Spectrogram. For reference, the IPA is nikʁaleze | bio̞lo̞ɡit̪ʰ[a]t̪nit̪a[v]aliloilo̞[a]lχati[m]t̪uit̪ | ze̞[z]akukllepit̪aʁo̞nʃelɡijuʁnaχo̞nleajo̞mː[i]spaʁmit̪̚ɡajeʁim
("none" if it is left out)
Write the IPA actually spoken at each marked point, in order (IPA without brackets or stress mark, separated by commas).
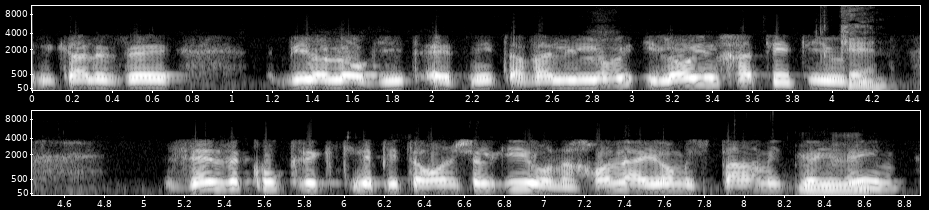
e, v, i, none, z, i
